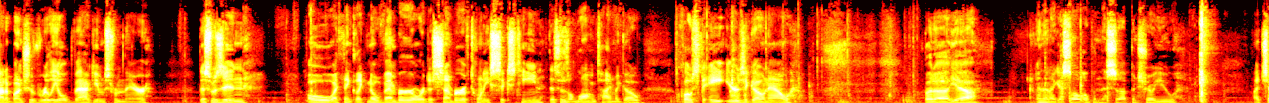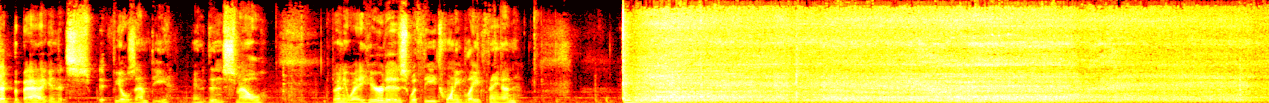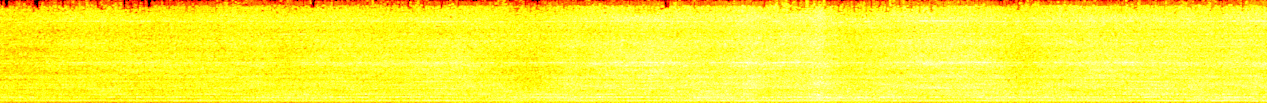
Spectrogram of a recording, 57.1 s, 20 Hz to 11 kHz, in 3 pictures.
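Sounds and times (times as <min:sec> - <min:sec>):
vacuum cleaner running: 0:28.4 - 0:57.0.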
